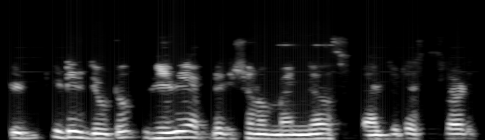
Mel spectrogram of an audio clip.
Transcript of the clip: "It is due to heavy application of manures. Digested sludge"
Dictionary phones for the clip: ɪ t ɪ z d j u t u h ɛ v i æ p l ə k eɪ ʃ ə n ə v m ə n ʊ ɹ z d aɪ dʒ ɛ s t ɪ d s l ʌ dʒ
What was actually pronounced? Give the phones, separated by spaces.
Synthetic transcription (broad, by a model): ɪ t ɪ z d j u t u h ɛ v i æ p l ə k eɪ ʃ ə n ə v m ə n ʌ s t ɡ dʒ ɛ t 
